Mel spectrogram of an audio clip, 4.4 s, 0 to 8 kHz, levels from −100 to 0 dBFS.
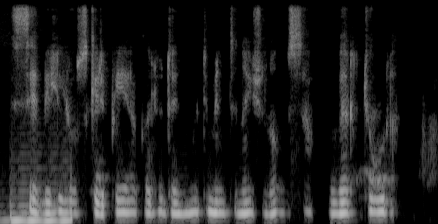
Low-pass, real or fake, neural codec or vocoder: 7.2 kHz; real; none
